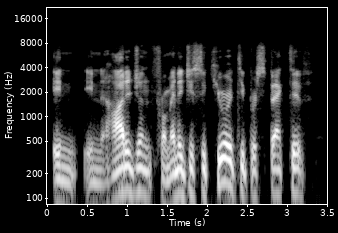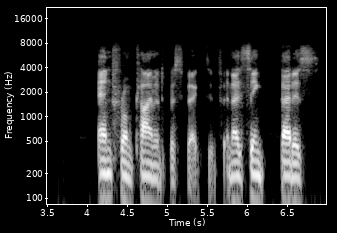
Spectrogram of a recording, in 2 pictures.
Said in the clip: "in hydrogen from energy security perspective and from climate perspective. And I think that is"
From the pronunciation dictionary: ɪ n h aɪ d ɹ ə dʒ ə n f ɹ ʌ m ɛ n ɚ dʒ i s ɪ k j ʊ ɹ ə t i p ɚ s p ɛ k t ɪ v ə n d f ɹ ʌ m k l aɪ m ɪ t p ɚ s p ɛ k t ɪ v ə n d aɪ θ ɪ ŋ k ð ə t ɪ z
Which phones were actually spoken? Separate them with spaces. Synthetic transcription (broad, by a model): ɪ n h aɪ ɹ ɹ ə dʒ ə n f ɹ ʌ m ɛ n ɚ dʒ i s ɪ k j ʊ ɹ ə t i p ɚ s p ɛ k t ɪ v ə n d f ɹ ʌ m k l aɪ m ɪ t p ɚ s p ɛ k t ɪ v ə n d aɪ θ ɪ ŋ k ð ə t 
